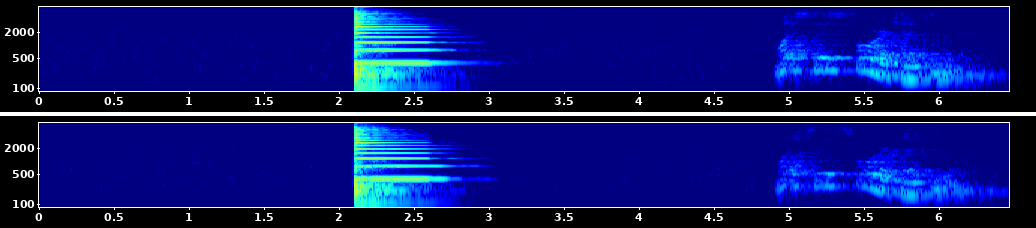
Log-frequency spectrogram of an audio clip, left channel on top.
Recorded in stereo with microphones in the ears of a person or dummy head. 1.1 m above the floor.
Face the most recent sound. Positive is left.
turn(degrees=35)  # may be behind; listen again after turning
